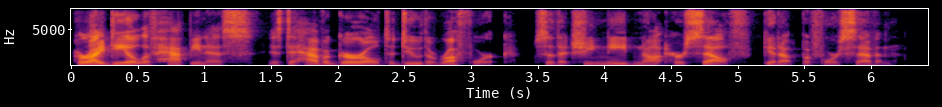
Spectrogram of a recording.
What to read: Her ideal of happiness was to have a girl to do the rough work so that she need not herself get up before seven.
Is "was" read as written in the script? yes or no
no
